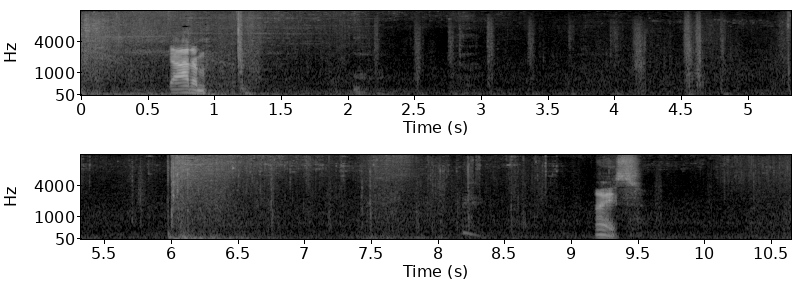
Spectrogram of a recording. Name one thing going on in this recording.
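A young man speaks briefly into a microphone.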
